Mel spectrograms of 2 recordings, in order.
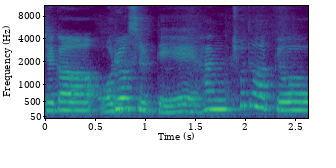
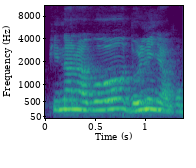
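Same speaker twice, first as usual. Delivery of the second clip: put-on higher and louder, scolding the boy; a teacher scolding the bully in the hallway, raised voice; 3 semitones higher, 5 dB louder than usual. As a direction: tell him off sharply like a strict teacher. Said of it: "야단치는 거예요".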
